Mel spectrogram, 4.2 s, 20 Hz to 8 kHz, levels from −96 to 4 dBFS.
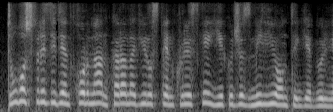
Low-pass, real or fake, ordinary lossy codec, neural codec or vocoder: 7.2 kHz; fake; AAC, 32 kbps; codec, 16 kHz in and 24 kHz out, 0.8 kbps, FocalCodec, streaming, 65536 codes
